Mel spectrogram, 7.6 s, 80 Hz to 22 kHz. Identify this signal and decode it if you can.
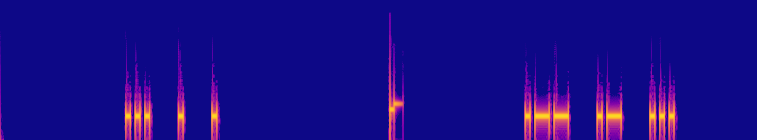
Morse code, heard as a keyed tone, about 25 wpm, spaced as for 18 wpm, 690 Hz. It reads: SEE WAS
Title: 2x Character Spacing - Top 100 Words - 25wpm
